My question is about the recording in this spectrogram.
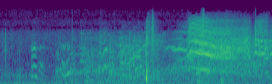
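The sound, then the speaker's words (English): A single sharp pop of a balloon, blown up bigger at a child's request, bursting and cutting through a busy mix of voices and high chattering sounds that grow louder and denser afterward. “It burst. Well, stop crying. I'll buy you another balloon.”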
